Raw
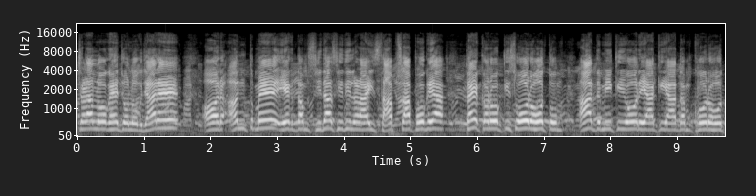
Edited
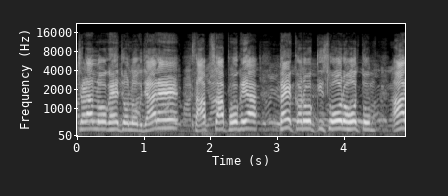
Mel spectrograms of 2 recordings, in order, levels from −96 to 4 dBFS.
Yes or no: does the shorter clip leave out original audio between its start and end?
yes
